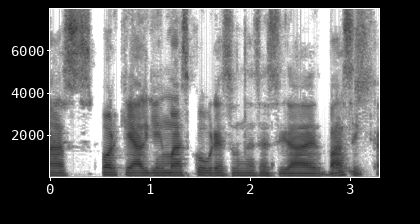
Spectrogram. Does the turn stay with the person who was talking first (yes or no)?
yes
